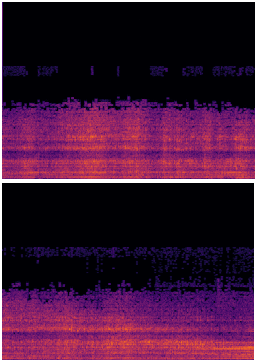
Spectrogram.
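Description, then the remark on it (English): The engines of an airplane with engine trouble, flying over jungle, roar in a loud, continuous drone that stays steady for the whole stretch, with a slightly uneven, labored rumble and no voices. “The engines are stopping. We're going to fall.”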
